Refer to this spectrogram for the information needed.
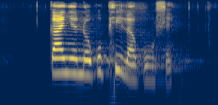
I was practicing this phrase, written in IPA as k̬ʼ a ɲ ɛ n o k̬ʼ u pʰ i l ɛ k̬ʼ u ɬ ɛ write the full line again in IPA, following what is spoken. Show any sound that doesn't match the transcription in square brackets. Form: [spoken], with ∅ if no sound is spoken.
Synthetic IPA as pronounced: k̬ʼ a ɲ ɛ n o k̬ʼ u pʰ i l [a] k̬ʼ [uː] ɬ ɛ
